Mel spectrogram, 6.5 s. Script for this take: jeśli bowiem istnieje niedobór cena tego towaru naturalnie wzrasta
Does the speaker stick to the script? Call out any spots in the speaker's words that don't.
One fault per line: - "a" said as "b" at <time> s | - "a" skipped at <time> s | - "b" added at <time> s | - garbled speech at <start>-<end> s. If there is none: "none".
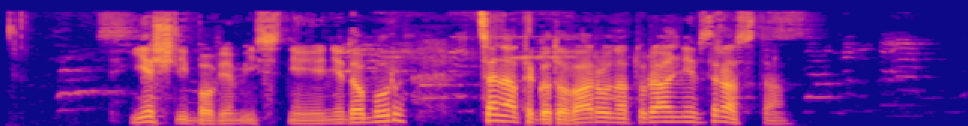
none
